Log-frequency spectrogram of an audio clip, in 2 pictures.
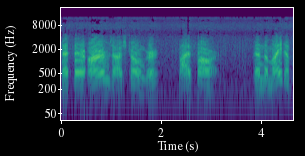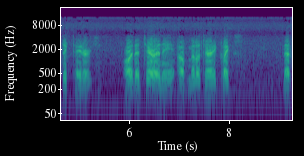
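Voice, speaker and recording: A man with an American accent speaks in a solemn tone at a fairly slow pace with long, frequent pauses, the sound dry and close with no echo over noticeable background noise. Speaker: US president giving a radio address. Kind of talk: solemn historic speech. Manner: solemn, measured.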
